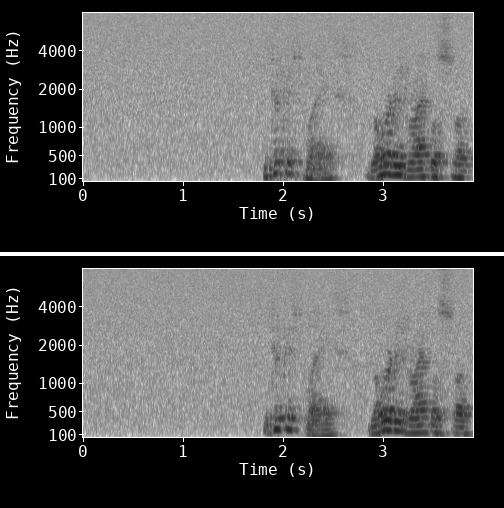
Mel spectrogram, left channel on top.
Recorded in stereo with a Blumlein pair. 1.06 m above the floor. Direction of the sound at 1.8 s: 25° left.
